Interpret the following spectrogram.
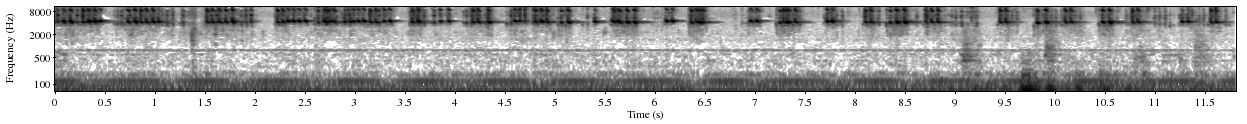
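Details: Cricket chorus of fast repeated high chirps, thinning toward the end, where a brief low knock interrupts over steady background hum.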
